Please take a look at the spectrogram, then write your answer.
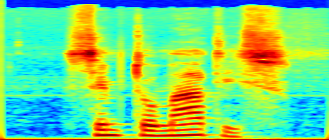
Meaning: symptomatic (showing symptoms)
- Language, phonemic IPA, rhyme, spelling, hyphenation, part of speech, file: Dutch, /ˌsɪmp.toːˈmaː.tis/, -aːtis, symptomatisch, symp‧to‧ma‧tisch, adjective, Nl-symptomatisch.ogg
